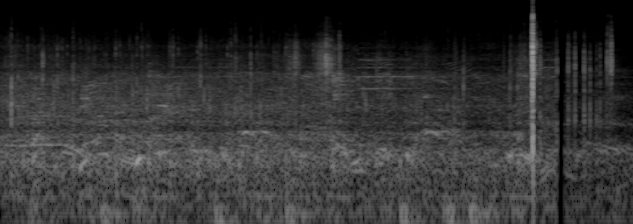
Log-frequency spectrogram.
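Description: Stadium stands ambience: indistinct chatter of nearby spectators over a general crowd murmur, with one sharp click near the end.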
